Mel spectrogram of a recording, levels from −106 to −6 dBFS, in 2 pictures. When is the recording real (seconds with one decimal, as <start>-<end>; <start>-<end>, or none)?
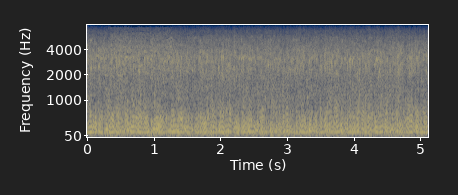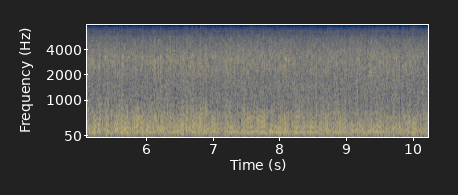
none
